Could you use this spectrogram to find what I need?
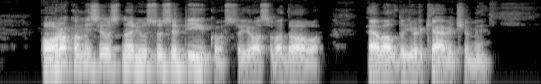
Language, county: Lithuanian, Marijampolė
